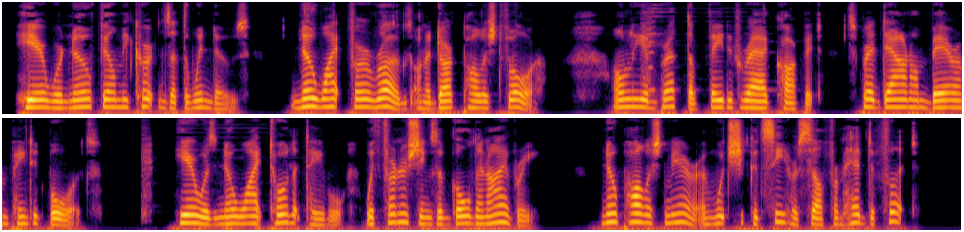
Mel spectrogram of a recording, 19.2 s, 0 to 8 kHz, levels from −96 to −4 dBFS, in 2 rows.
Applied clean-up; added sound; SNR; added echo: neural mask model DeepFilterNet 3.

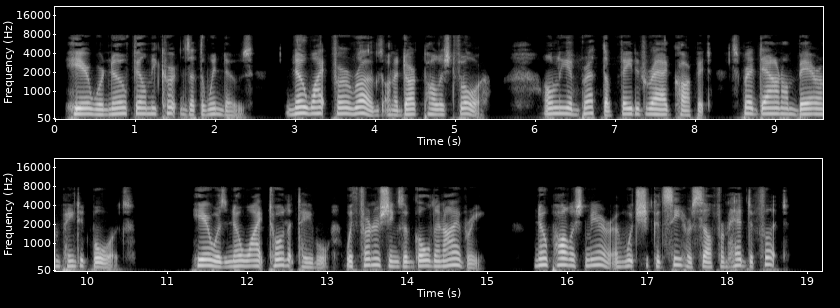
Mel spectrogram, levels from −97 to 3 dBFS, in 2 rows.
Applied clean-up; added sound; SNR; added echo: neural mask model Resemble Enhance denoiser.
